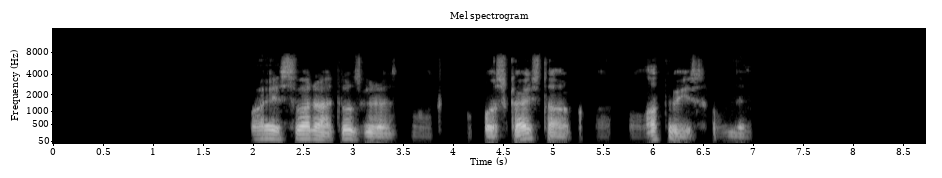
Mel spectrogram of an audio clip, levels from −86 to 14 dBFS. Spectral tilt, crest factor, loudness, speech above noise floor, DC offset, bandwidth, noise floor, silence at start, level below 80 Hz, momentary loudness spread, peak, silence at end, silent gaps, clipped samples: -5.5 dB/octave; 22 dB; -20 LUFS; over 70 dB; under 0.1%; 7.4 kHz; under -90 dBFS; 2 s; -60 dBFS; 18 LU; -2 dBFS; 1.8 s; 3.45-3.57 s, 3.79-4.13 s, 4.19-4.31 s, 5.19-5.42 s, 5.59-5.76 s, 6.55-6.59 s; under 0.1%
